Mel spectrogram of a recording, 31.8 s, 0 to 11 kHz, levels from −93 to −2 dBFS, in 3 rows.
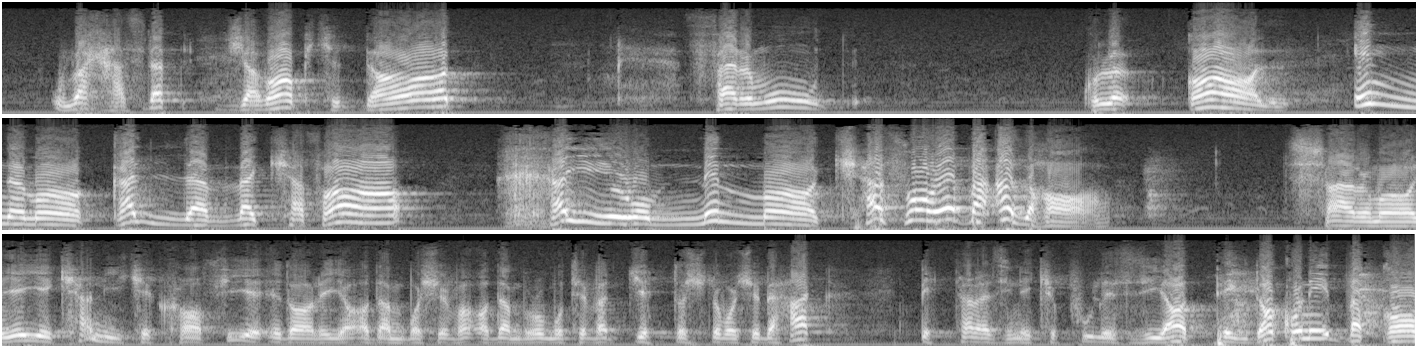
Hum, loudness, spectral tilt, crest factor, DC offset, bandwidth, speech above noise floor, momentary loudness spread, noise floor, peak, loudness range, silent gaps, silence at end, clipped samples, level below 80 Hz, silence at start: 50 Hz at -45 dBFS; -10 LUFS; -5.5 dB/octave; 10 dB; under 0.1%; 9.4 kHz; 33 dB; 14 LU; -42 dBFS; 0 dBFS; 8 LU; none; 0 s; 2%; -38 dBFS; 0.4 s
